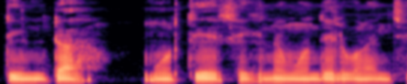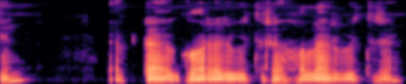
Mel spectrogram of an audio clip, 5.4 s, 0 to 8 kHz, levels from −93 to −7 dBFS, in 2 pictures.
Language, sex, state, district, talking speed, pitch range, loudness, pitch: Bengali, male, West Bengal, Malda, 130 wpm, 95-100 Hz, -22 LUFS, 95 Hz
